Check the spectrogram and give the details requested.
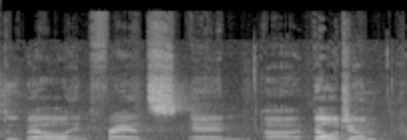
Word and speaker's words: Duvel: the day is here comes double obviously it's pronounced duvel in france and uh belgium but this is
